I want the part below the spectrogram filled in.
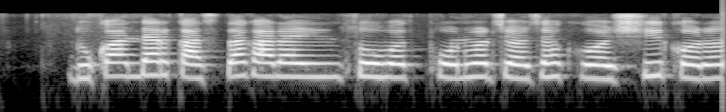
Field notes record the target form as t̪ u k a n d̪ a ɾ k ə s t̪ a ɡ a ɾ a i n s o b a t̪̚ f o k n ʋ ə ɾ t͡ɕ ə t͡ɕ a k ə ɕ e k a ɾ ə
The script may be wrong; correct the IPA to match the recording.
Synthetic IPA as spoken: d̪ u k a n d̪ a ɾ k a s t̪ a k a ɾ a i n s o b ə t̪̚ f o n ʋ ə ɾ t͡ɕ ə t͡ɕ a k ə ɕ i k ə ɾ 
